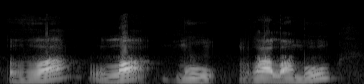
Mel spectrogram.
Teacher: جاءت فيه اللام مفتوحه مسبوقه باحد موجبات تغليظ وهو حرف الظاء وتوفر فيه احد الشروط وهو انه جاء مفتوحا فتغلق اللام هنا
